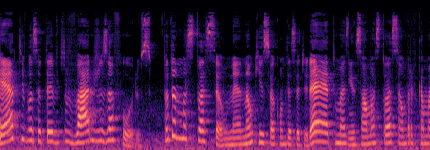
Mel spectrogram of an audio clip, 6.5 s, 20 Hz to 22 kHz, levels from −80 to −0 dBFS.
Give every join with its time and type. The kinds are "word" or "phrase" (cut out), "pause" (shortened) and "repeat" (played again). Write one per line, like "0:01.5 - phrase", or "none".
0:01.0 - word
0:05.2 - word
